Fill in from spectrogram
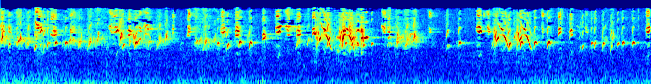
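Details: Bursts of bright, tinkling goldfinch twitter alternate with short quieter gaps, each phrase a quick tumble of high chirps.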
